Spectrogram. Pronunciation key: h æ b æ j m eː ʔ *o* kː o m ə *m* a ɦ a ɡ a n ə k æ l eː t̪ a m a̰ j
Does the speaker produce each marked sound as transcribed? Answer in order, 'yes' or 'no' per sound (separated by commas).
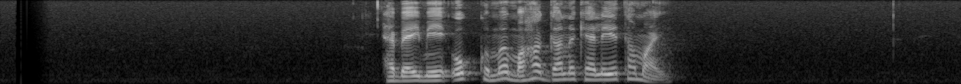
yes, yes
